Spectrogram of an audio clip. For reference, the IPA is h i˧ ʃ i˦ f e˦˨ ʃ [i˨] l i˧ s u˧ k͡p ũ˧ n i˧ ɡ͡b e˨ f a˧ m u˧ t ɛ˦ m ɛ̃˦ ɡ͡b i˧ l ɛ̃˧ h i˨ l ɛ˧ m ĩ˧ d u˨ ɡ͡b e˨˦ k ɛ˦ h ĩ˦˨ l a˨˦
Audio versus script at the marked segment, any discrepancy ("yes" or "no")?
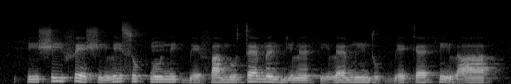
no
